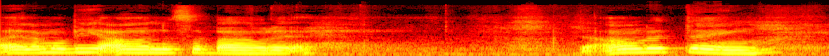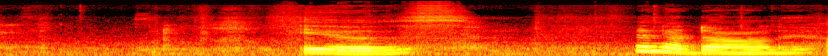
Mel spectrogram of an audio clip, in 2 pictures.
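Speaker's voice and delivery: ordinary talk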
